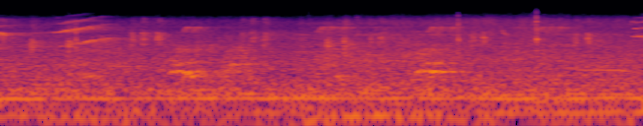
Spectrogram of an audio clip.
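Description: Small birds chirping: a quick run of rising high chirps in the first half second, then scattered short high notes, over a low steady hum.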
